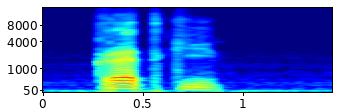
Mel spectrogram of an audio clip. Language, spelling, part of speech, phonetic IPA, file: Polish, kredki, noun, [ˈkrɛtʲci], Pl-kredki.ogg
